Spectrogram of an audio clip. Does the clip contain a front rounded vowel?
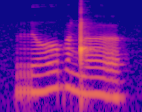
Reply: yes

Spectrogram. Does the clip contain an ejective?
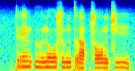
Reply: no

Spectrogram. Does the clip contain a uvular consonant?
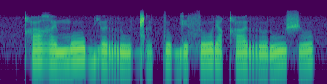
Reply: yes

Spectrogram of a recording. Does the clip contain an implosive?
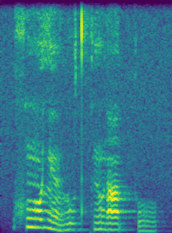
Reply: no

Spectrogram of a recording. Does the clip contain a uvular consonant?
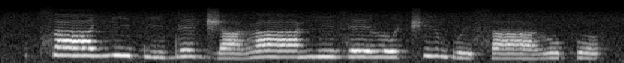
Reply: no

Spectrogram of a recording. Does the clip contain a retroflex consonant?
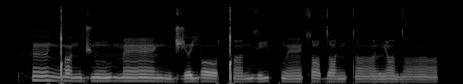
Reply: no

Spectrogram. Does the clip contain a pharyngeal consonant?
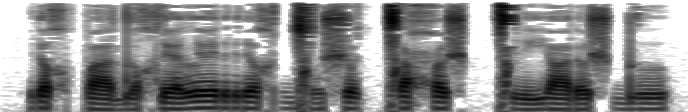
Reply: yes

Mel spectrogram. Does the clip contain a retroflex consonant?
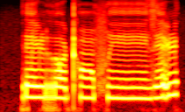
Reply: yes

